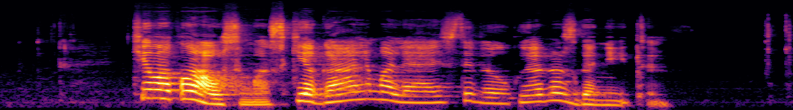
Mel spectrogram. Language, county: Lithuanian, Šiauliai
